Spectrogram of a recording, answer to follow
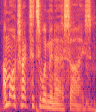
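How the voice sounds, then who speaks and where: A man's voice: fairly high pitch, big pitch swings, moderate pace, faint music behind. A man playing a hurt, earnest, loyal boyfriend in an audio drama, pleading and protesting. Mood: protesting, defensive.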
